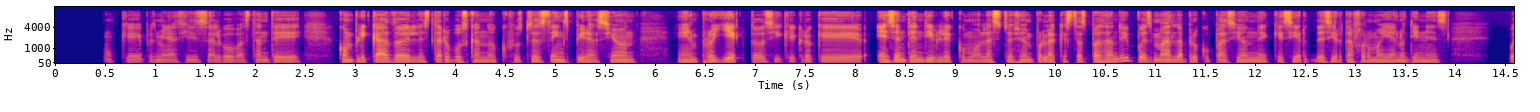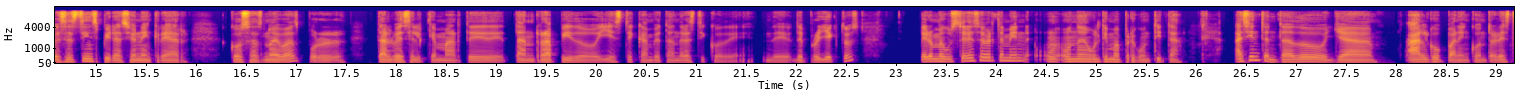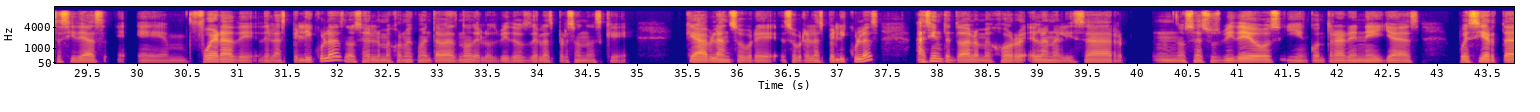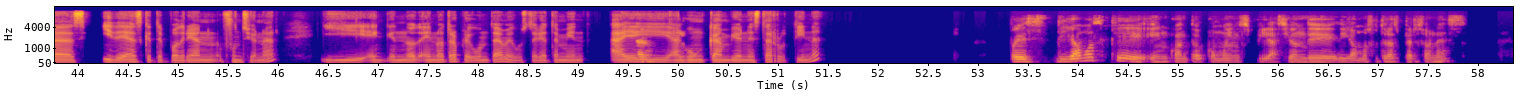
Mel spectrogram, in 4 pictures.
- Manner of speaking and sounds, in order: tapping
- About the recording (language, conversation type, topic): Spanish, advice, ¿Qué puedo hacer si no encuentro inspiración ni ideas nuevas?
